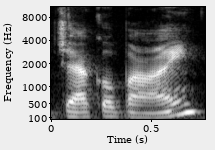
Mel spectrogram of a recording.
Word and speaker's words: Jacobine: But Jackie is what I was known ever since I was in school, because some people had a hard time pronouncing Jacob and then.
